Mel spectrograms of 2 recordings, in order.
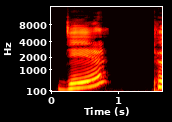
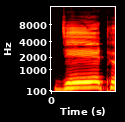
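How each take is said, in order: First: जे rising long, pause, ठ; syllable by syllable. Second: Said in the usual way. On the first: Shown as a demonstration. Teacher sounding out for learners, syllable by syllable. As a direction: split जेठ into two drawn-out sounds. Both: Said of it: "तो मिलके बन जाएगा".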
